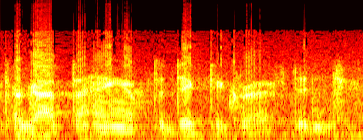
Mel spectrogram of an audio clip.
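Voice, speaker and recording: An actor playing a belligerent, impatient American bomber with sneering, slangy talk in an old police radio drama. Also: male voice, low voice, quick pace, very noisy, lightly acted. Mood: brooding, sly.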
